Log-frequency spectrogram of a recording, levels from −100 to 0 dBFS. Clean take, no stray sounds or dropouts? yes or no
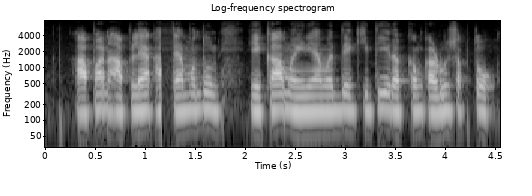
no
